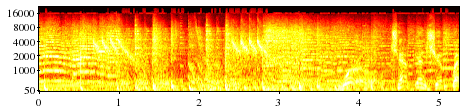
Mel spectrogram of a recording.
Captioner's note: lasers firing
